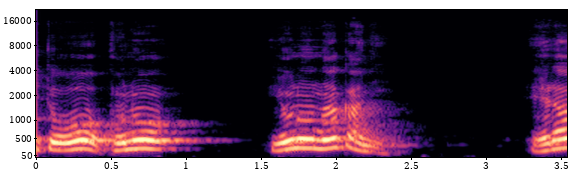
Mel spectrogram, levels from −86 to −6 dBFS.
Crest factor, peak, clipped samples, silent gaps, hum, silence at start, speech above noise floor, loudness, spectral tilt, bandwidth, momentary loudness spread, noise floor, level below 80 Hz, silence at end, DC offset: 14 dB; 0 dBFS; under 0.1%; none; none; 0 s; 66 dB; -13 LUFS; -8 dB/octave; 9.6 kHz; 13 LU; -78 dBFS; -78 dBFS; 0 s; under 0.1%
